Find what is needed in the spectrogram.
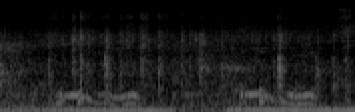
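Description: Racing pigeons cooing, two wavering coos, one about half a second in and another near the end, over a steady low hum.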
